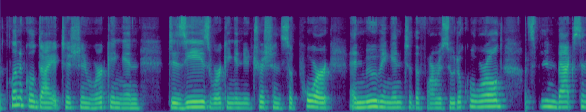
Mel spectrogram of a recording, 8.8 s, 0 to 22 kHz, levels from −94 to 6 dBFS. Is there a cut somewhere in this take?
yes; 1 cut; at 7.9 s

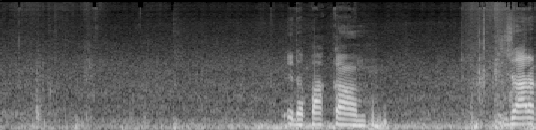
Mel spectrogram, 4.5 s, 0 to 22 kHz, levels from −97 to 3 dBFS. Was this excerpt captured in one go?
yes; 0 cuts

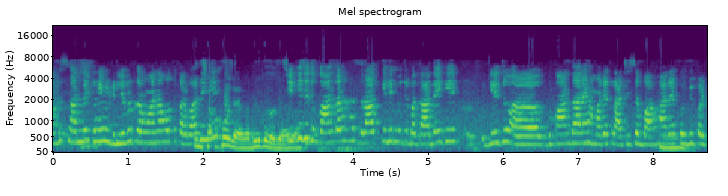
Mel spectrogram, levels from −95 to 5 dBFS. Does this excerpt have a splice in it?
no; 0 cuts

